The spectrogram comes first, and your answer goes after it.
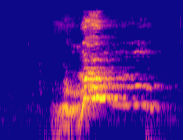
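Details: A six-month-old female Lemon Beagle, indoors, barking on command for a sweet potato snack: one drawn-out, rising-then-falling harmonic bark-howl about a second long, followed by a faint short grunt.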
